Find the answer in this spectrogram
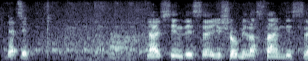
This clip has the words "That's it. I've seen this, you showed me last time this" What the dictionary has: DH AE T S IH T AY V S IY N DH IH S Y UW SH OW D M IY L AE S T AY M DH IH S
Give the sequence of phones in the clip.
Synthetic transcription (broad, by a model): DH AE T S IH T AY V S IY N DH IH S Y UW SH OW D M IY L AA S T AY M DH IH S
